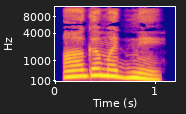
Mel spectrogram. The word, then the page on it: ಆಗಮಜ್ಞೆ: āgamajñe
